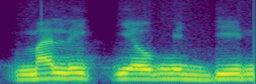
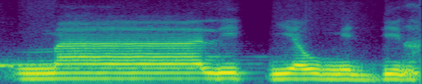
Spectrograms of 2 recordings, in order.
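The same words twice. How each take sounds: First: The vowel after the m is cut short. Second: The vowel after the m is held long. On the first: This follows another accepted reading tradition. "dibacanya pendek" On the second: This follows one accepted reading tradition. "mimnya dibaca panjang tadi"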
